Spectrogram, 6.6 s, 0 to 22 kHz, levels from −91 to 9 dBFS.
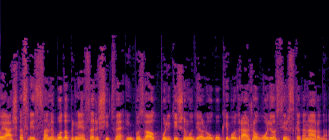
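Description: All the way through, the speech has that swirly, hollow, smeared sound of generation loss, with blurred attacks and nothing above 16.4 kHz, likely from repeated MP3 re-encoding around 65 kbit/s, a dozen-plus passes.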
